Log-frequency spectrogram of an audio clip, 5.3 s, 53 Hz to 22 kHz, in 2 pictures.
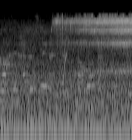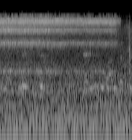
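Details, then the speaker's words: Mazda EVAP solenoid valve off the vehicle, code P0442: with power applied the valve should close, yet air blown through the hose gives a thin, steady hiss out the other side; broken internals and failed seals cause the EVAP leak. "I don't know if you could hear that, but yeah, we're definitely getting air going through the other side. So the valve inside, it's broken up and the seals aren't sealing properly."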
